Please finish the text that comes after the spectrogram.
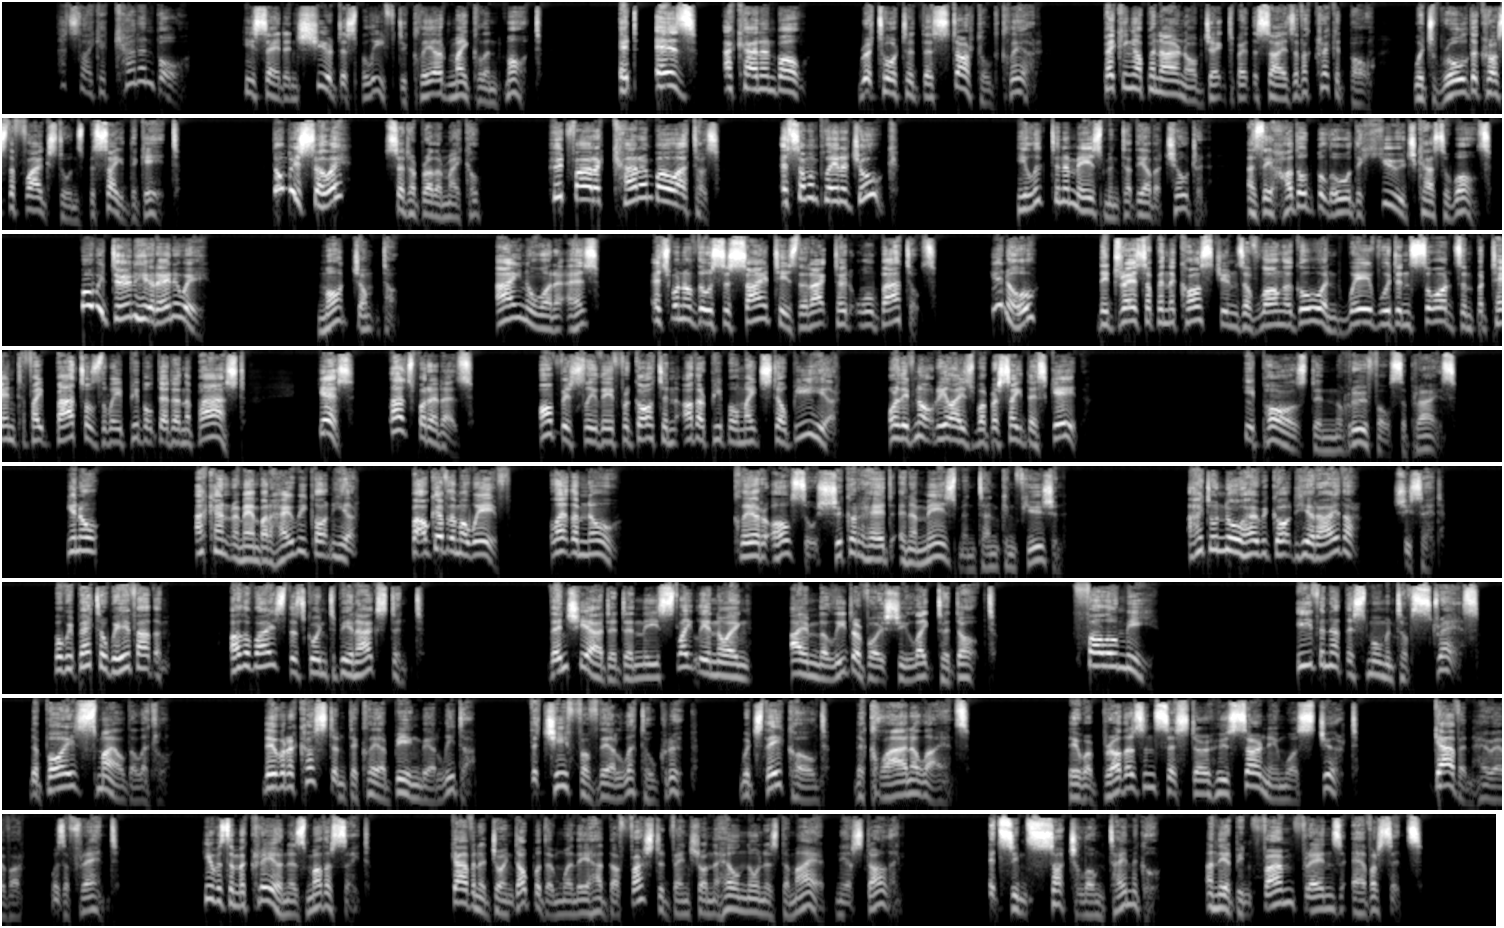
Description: Jewels on the Move (EN) audiokniha
Ukázka z knihy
